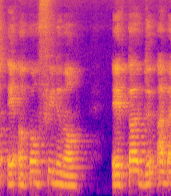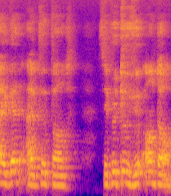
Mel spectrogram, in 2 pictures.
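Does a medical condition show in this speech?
Yes: multiple sclerosis.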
